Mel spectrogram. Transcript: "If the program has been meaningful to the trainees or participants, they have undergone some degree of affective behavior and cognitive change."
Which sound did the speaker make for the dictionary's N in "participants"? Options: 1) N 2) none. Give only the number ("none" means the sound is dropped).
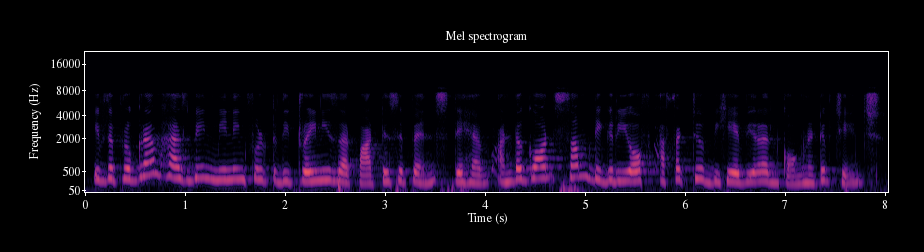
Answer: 1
